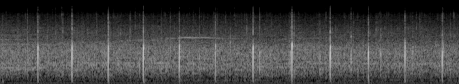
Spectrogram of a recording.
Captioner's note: cheers and applause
